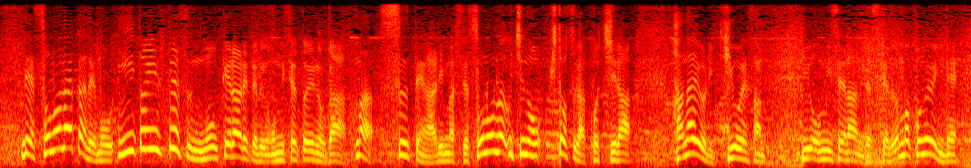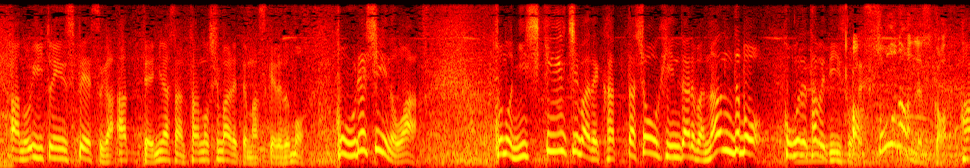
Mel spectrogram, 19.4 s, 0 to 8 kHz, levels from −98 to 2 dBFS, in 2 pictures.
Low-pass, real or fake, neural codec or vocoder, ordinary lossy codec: 7.2 kHz; real; none; none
